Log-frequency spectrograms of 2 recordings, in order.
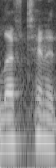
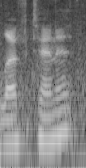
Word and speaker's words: lieutenant: like the European pronunciation leftenant there's no F in Lieutenant it's the same it's the same in Canada you pronounce it left tenant yeah when I was in the military it was left tenant there's no F in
